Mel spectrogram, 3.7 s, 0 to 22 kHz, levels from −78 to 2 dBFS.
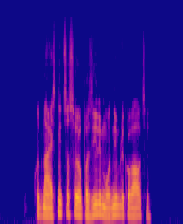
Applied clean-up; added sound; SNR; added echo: neural mask model DeepFilterNet 3.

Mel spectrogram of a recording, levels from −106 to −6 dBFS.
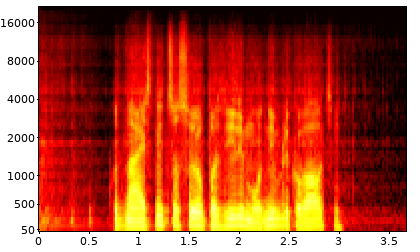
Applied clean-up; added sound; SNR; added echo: neural mask model RNNoise.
